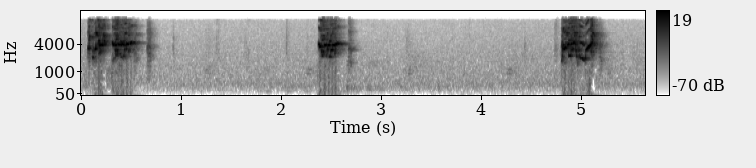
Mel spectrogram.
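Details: Pet Rosy-faced lovebird chirping, with street noise possible: three harsh, high, buzzy chirp bursts, each about half a second long, spaced roughly two and a half seconds apart, with silence between.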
